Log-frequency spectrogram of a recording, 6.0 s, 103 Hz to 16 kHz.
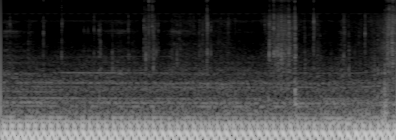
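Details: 2003 Subaru Impreza WRX (GDA) EJ205 turbo, 5-speed manual, 148,345 km, at idle: deep steady rumble with a regular pulse about three times a second; abnormal engine noise, source not yet found, engine to be disassembled.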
